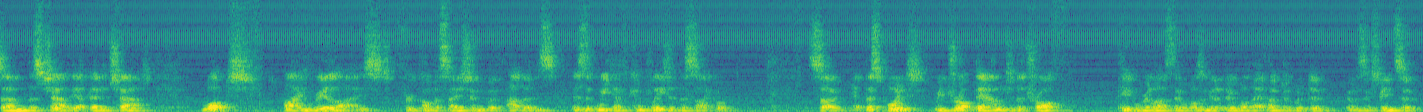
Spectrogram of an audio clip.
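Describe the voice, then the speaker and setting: A New Zealand man speaks to a live audience in a low, warm voice, relaxed and conversational, fixing his wording as he goes. He is picked up from some way off, so the hall echoes around him. A faint hum sits underneath. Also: far from the mic. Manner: conversational, self-correcting with fillers. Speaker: conference panel speaker. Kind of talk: presentation talk to a live audience. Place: event hall.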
